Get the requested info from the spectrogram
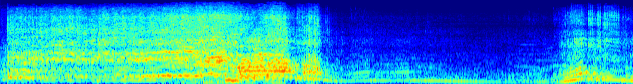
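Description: Motocross bike engine held at high revs for about three seconds, then the revs fall away; near the end it is blipped once, the pitch shooting up and dropping again.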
